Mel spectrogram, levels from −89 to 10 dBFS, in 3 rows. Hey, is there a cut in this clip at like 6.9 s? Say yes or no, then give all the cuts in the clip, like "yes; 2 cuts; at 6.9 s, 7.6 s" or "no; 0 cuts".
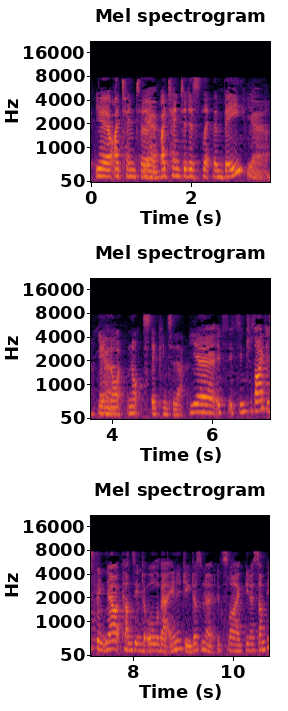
yes; 1 cut; at 6.9 s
